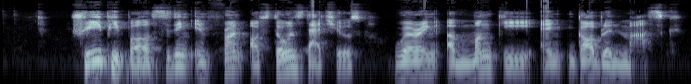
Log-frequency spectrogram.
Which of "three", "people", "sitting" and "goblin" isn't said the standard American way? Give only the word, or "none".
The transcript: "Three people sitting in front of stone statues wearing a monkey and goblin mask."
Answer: three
